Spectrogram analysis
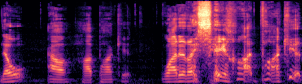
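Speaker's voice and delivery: panicked, swooping, rising freaked-out blurt. Reacting to something in a game, freaking out. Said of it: "I'm freaking out!".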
